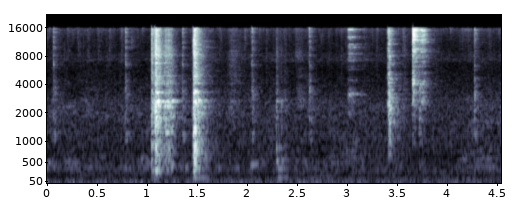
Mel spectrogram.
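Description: A few light clinks of cookware: two sharp ones close together about a second in, then two quieter ones past the three-second mark.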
